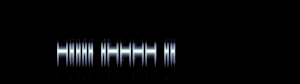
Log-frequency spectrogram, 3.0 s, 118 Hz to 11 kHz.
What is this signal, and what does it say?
Morse code, heard as a keyed tone, about 38 wpm, 700 Hz. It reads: 61I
